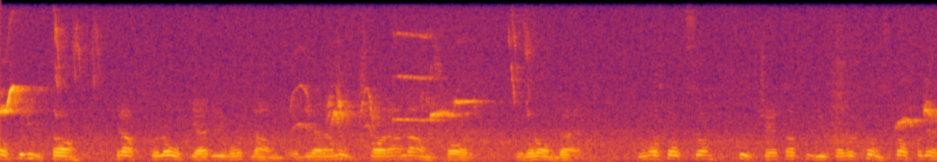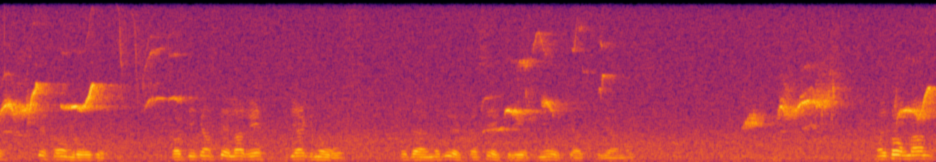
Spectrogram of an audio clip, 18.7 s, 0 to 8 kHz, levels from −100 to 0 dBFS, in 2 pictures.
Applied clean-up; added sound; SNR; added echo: none; Bird vocalization, bird call, bird song; 3 dB; reverberation time 0.2 s.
